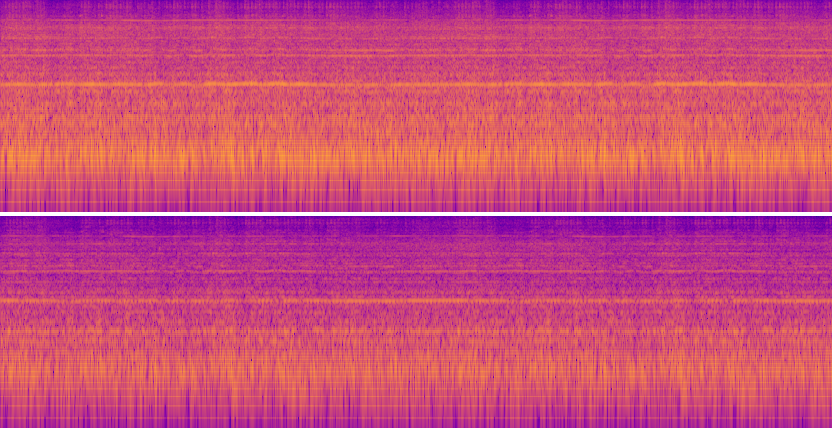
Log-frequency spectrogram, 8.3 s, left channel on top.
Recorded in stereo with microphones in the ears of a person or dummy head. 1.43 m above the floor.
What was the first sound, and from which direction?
An engine running, 50° left (ahead or behind).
